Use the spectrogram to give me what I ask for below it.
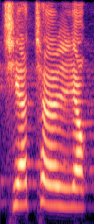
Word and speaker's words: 지하철역: 그런데 요건 좀 쉬워요 그런데 지하철 여기에요 지하철역인데 지하철 인력 리을로 발음하라고 해요 왜냐하면 니은 참가가 먼저 일어나요 이렇게 그다음 유마가 또 일어나는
